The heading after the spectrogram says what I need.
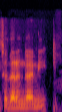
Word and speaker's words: Sadarangani: My name is Sadarangani. जैसा नाम पे ही पता चलता है, इतना लंबा सरनेम है, मतलब सिंधी है. All Sindhi surnames are long and they rhyme with money.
